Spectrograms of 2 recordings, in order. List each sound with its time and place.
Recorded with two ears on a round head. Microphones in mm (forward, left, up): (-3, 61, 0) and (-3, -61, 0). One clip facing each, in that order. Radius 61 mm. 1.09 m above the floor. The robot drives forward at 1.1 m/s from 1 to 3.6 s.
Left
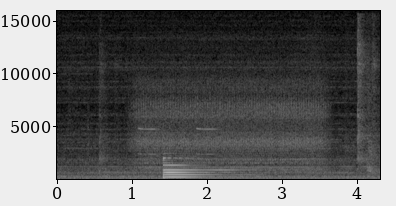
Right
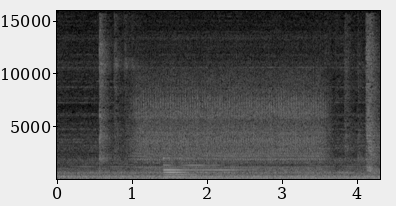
1.4 s a guitar: 70° left (ahead or behind), 0.6 m; by 2.8 s 20° left (ahead or behind), 1.7 m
